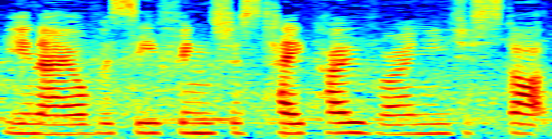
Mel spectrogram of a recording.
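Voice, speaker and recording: A woman speaks at a fairly quick pace, her pitch in the medium range. Noticeable background noise runs underneath. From south London, England (Croydon). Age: 20s. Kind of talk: interview testimony. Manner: hesitant, many fillers.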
